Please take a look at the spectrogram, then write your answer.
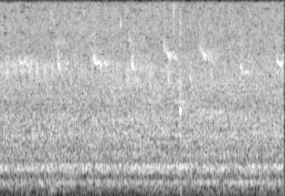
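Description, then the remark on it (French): Bees buzz in a steady, continuous drone that holds an even, low-pitched hum throughout, fairly quiet and unbroken, with no voices present. “Ces abeilles que vous voyez ont en horreur le mensonge et la malhonnêteté.”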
